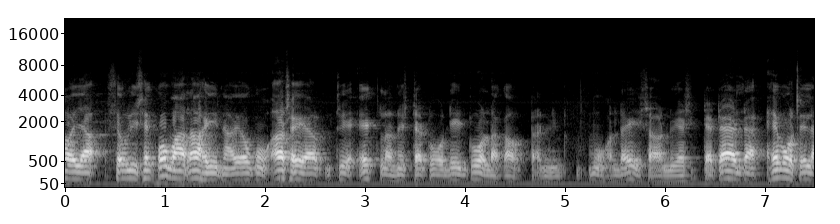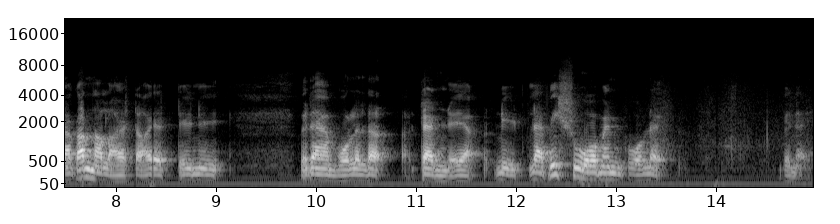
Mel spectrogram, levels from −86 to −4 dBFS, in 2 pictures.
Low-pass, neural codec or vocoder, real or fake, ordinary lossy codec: 19.8 kHz; none; real; none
